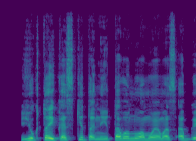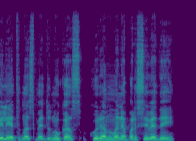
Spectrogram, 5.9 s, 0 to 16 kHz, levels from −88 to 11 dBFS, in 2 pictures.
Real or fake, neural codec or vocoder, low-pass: real; none; 14.4 kHz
